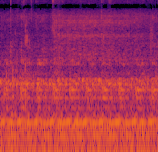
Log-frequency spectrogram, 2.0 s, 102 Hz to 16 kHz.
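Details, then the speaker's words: Cadillac Escalade after fitting a cheap $250 transmission, engaged in reverse: steady even low engine drone, no clunk, slip or whine; transmission engages and drives normally. "It goes in reverse. It goes in reverse. It works."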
